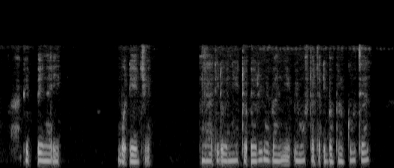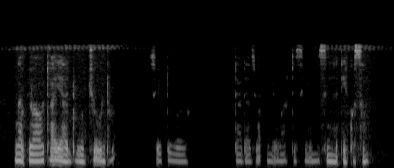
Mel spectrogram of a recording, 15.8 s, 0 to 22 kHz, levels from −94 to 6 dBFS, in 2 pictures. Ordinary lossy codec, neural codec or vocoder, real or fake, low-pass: AAC, 48 kbps; none; real; 7.2 kHz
